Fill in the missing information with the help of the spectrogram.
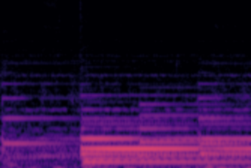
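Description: Soft instrumental background music: sustained notes, with a louder new chord struck about two-thirds of a second in and further notes changing about every half second.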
